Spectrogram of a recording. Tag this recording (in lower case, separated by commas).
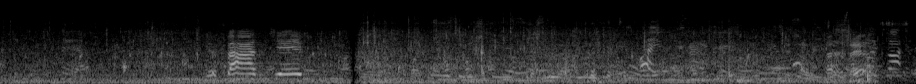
water vehicle, canoe, speech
